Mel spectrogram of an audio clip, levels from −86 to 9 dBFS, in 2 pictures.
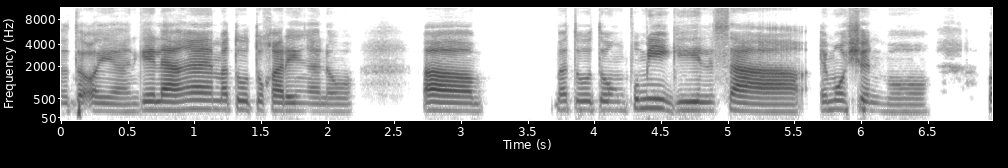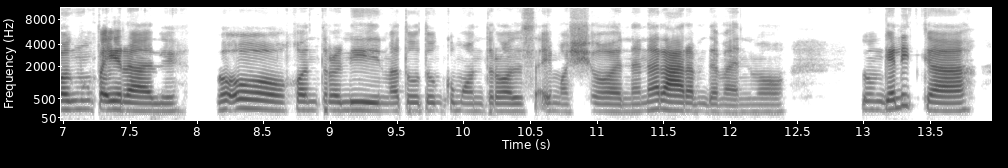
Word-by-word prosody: Totoo 190 - -3
'yan. 175 -1 -5
Kailangan 215 +3 +4
matuto 220 -1 -4
ka 200 -1 +2
ring 190 0 -1
ano, 175 -1 -9 0.5
ah, 195 -2 +6 0.6
matutong 215 0 -7
pumigil 205 -5 0
sa 200 -3 +3 0.6
emosyon 210 -1 -1
mo. 170 0 -12 0.4
Huwag 220 0 +3
mong 225 0 -13
pairali 190 -3 +3 0.3
oo, 220 -2 +1
kontrolin, 205 -2 -3
matutong 195 +1 -8
kumontrol 185 -1 -6
sa 185 - -9
emosyon 175 -1 -5
na 175 - -6
nararamdaman 185 -6 +3
mo. 170 0 -11 0.6
Kung 220 0 -10
galit 290 +7 +1
ka 195 0 +3
200 Hz, 120 wpm, -24 LUFS, 185-215 Hz, 0.6 s, ah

